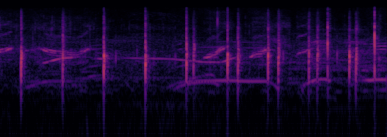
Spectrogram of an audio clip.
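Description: Scattered, uneven hand claps from spectators at a Vasai Virar Premier League cricket match during the last over, sharp and fairly close, mixed with crowd voices and shouts.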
